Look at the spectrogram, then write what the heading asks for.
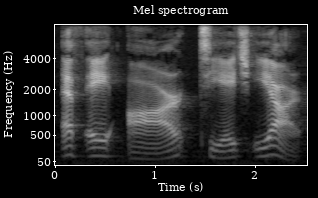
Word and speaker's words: farther: a question can you help me with the pronunciation of father and farther f a t h e r and f a r t h e r you bet listen carefully father farther okay so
